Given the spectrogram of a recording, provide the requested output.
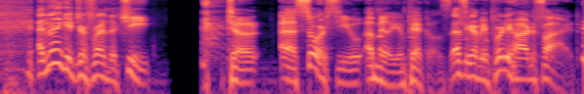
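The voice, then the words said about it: Cartoon character voice impression. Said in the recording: “That's my cheat impression.”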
